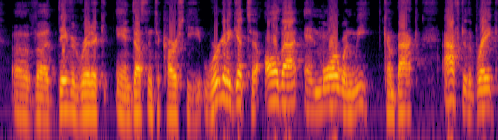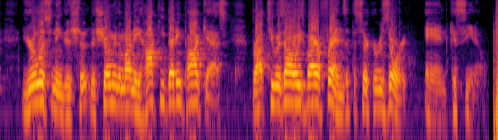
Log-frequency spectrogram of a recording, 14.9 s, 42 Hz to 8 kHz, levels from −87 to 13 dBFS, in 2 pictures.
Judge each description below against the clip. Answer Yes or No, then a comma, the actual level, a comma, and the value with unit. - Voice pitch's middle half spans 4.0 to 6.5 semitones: Yes, wide, 5.5 semitones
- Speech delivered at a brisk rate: No, average, 195 wpm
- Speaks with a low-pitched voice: Yes, low, 130 Hz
